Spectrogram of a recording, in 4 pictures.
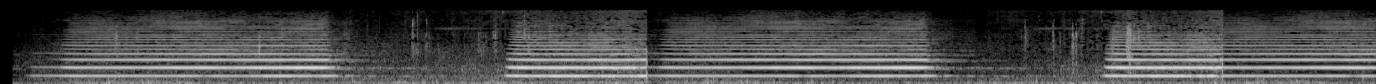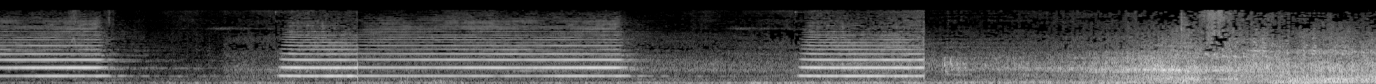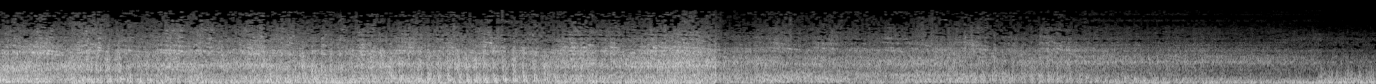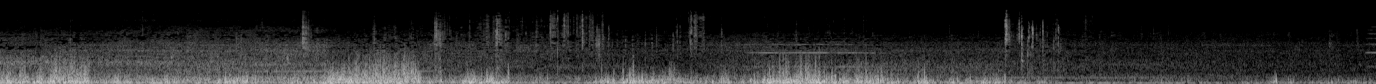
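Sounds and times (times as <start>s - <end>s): train horn blasts: 0.2s - 20.5s, 21.2s - 23.1s, 48.7s - 50.2s
train arriving on track: 0.2s - 55.0s.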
